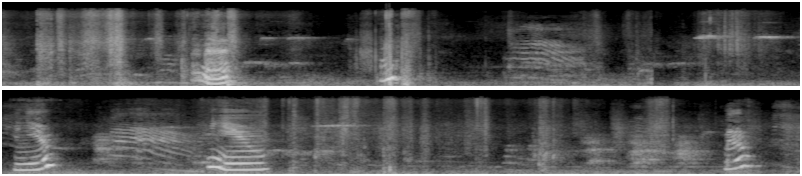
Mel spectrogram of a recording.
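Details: Pet cats playing with a woman: several loud, drawn-out meows that rise and then fall, scattered across the stretch at about two, four, eight, ten and fifteen seconds, with a woman talking softly between them.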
